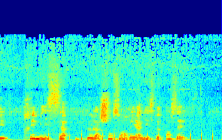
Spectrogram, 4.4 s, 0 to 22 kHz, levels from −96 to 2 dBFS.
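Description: A train of clicks runs from 0.97 s to 4.27 s: about fifteen near-identical pulses at a steady 4.6 per second, each peaking roughly 15 dB above the speech. They tick over the talking and in the pauses too, so they sit on top of the recording rather than coming from the speech itself. The regular spacing points to a repeating disturbance, likely interference from nearby equipment or a faulty connection or power supply.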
